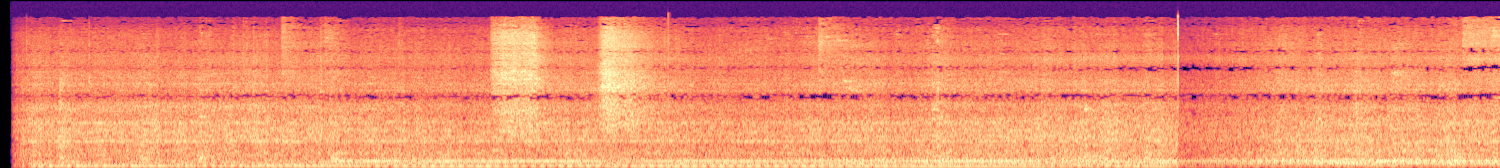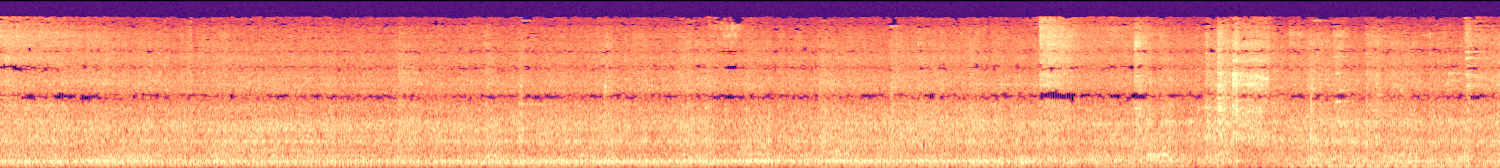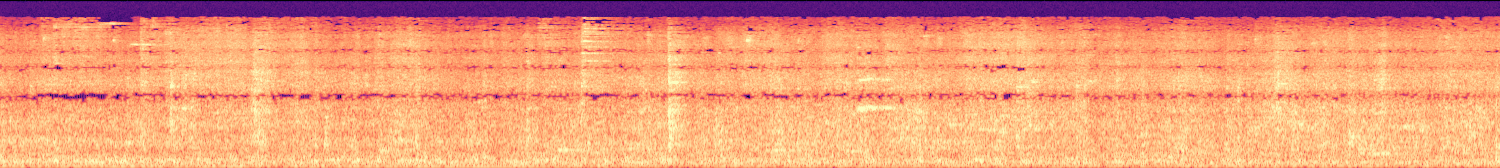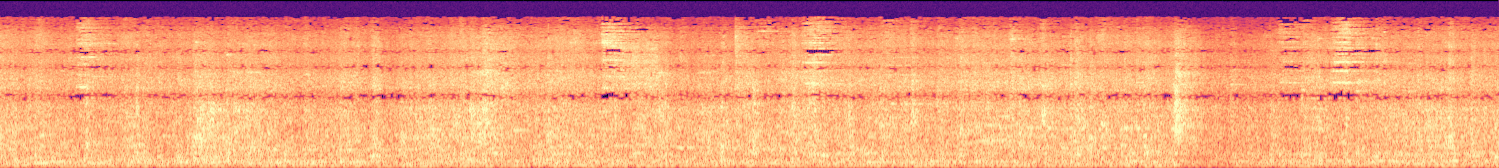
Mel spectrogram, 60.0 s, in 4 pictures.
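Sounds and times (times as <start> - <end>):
diesel locomotive rumble: 0.1 - 59.9
air hisses: 4.9 - 6.6.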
